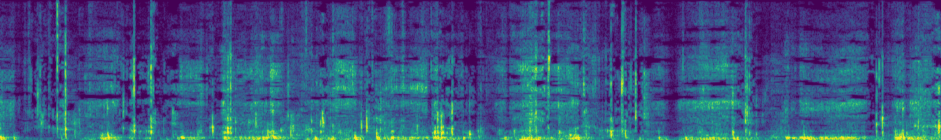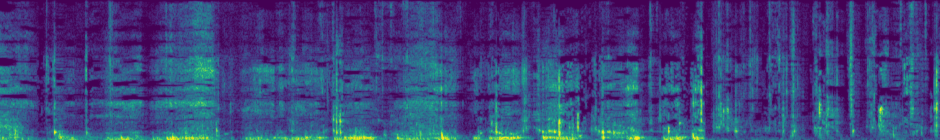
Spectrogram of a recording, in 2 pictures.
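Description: A Pit Bull chewing and crunching on raw meat and chicken, with wet, smacking bites.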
